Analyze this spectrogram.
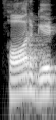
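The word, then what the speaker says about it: forget: यहां पर फॉरगेट नहीं बोलते हैं। फॉरगेट बोलते हैं। यानी कि यहां पर आर साइलेंट रहता है।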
